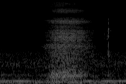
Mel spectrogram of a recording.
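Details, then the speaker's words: Single short, sharp nasal sniff over a low room hum from an adult with cold- and fever-like symptoms, taking medicine, with a congested nose and a lowered voice. "તમે જોવ છો શરદી અને તાવ જેવું છે હમણાં તો દવા તો લીધી છે. હવે શું કહેવાય કે થોડોક અવાજ ડાઉન છે મારો."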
